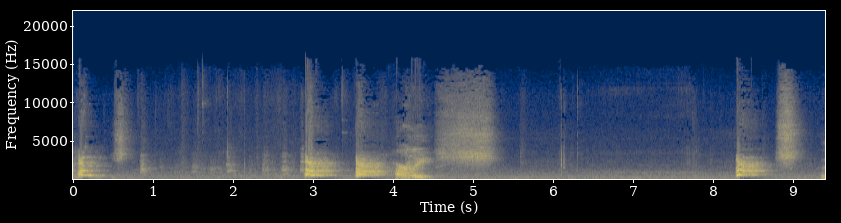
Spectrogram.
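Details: Pet dogs, among them a Doberman named Harley, at home; scattered sharp barks and a short rising whine break up steady background hum, with people talking between the barks.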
